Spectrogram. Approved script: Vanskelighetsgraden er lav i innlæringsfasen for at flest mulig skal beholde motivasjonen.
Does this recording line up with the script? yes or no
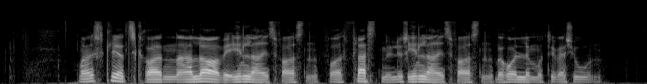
no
